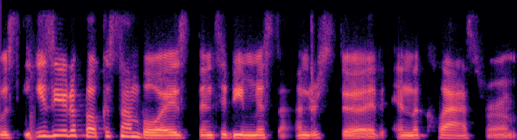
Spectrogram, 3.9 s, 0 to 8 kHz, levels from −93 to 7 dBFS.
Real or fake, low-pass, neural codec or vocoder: real; 7.2 kHz; none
